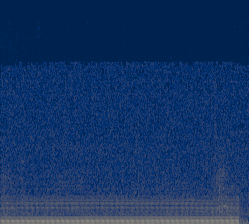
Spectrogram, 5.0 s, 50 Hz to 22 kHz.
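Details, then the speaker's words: 1950 RCA 9-X-561 tube table radio (believed All American Five, 8-inch speaker) on the bench; steady low mains hum with no station or audio, cutting off at switch-off; no voltage out of the rectifier, owner suspects the 35Z5 rectifier, which later tests weak. "so i'm getting hum but i'm not getting any voltage out of the rectifier"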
